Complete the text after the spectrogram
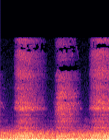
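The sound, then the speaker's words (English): Quick, sharp inhales, several breathy gasps in a row, fairly loud with no talking. A person is acting out a frightened intake of breath. “Whenever humans are scared, what do? Sharp inhale.”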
